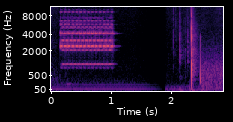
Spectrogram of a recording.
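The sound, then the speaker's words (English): A telephone rings with one rapid, trilling electronic burst lasting about a second, followed by a pause and then the sharp clatter of the handset being picked up. “Uh, can we just do this over the phone?”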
